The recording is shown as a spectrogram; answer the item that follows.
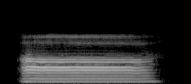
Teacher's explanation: The first tone, denoted by a high bar, starts at a high level and remains constant at that level. It is the same as saying ah without a change in voice.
